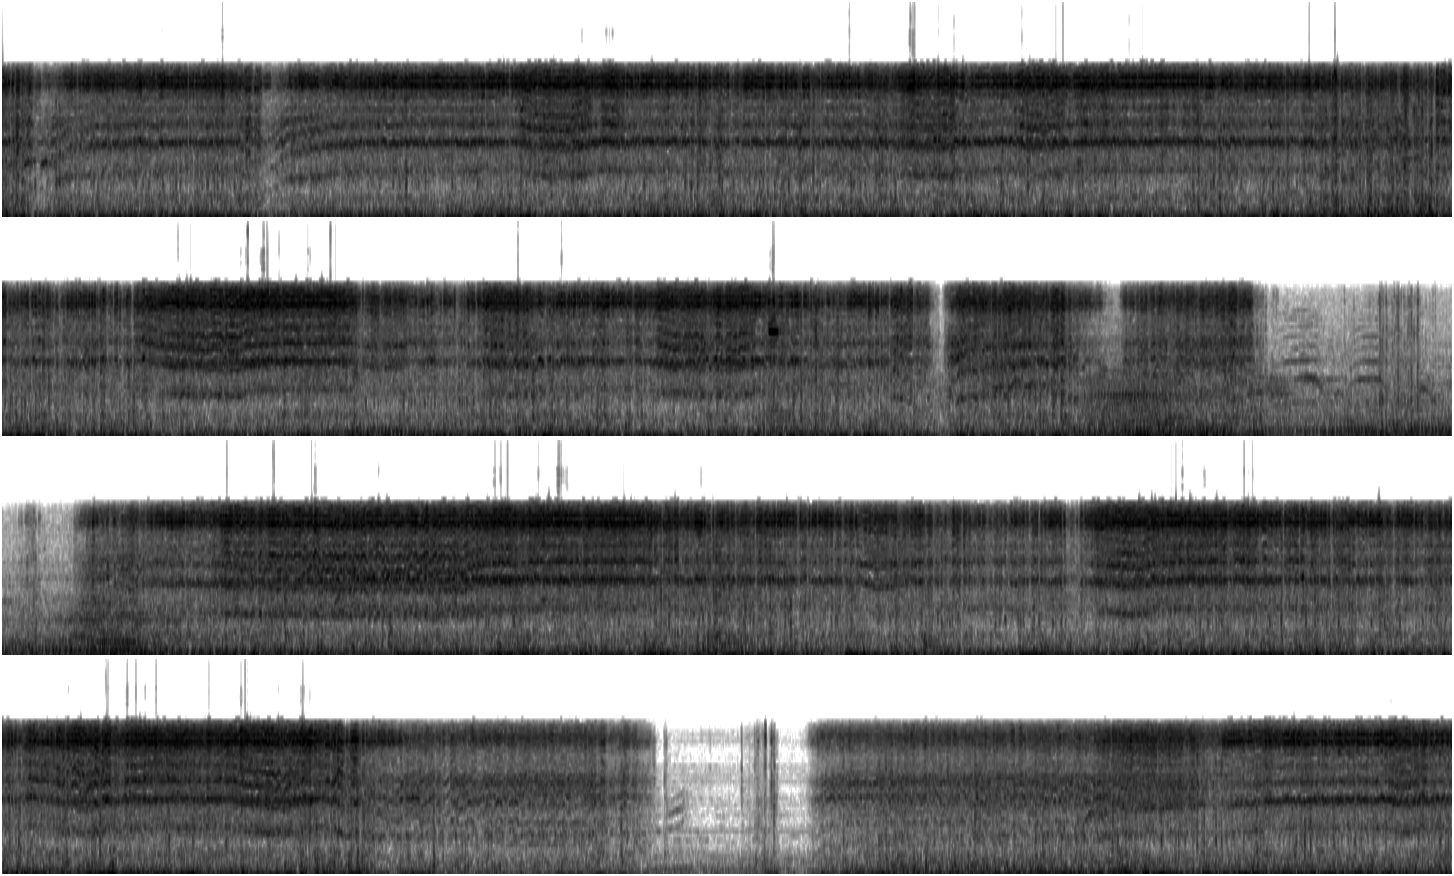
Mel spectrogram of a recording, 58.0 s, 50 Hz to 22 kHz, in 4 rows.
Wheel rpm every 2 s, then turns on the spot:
190, 190, 230, 230, 230, 230, 230, 230, 220, 230, 230, 200, 140, 100, 10, 180, 210, 230, 230, 230, 230, 230, 230, 210, 150, 20, 140, 180, 220.
26-28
